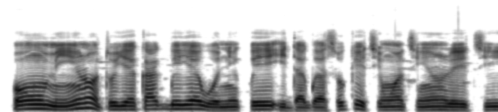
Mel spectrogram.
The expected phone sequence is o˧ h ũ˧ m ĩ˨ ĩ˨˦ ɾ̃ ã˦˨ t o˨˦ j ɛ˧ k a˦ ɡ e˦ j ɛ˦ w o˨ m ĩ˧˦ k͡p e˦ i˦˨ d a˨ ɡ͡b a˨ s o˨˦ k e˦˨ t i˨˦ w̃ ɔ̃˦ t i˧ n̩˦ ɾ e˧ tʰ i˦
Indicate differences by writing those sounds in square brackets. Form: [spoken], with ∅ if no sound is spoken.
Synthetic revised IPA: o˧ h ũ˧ m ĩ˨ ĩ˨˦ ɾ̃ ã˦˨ t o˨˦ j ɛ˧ k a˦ [ɡ͡b] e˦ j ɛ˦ w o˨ [n] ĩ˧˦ k͡p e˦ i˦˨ d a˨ ɡ͡b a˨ s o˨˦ k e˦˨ t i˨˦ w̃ ɔ̃˦ t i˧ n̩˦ ɾ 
